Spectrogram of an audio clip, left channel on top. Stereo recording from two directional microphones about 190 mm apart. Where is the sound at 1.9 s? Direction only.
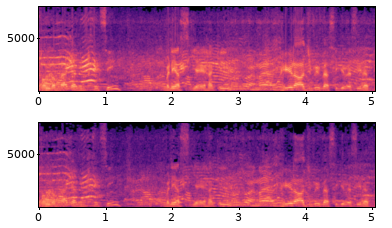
5° right (ahead or behind).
